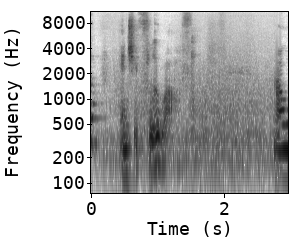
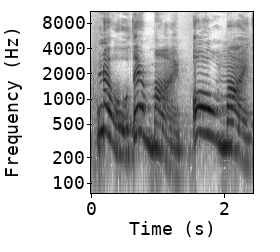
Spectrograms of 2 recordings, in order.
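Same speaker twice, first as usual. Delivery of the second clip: storybook scream; 7 semitones higher, much slower than usual. A narrator's reading. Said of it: "screamed the grouchy ladybug".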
